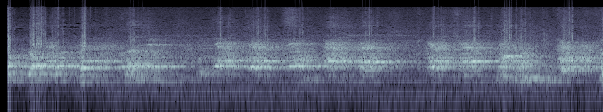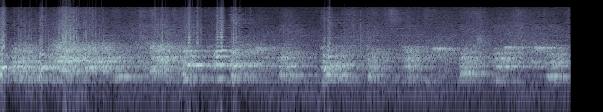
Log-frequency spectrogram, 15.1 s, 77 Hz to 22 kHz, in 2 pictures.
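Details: Dogs barking at a dog lot on 22 July 2019: a dense, continuous chorus of overlapping barks and yips from many dogs, loud throughout, stopping abruptly near the end.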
